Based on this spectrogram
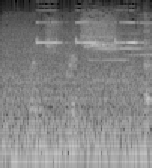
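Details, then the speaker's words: Ship engine room at sea: shaft generator switched to PTH (power take-in, "take me home") mode, running as a motor powered by diesel generators to turn the propeller shaft without the main engine. A thin high beep repeats over the engine rumble. Normal readiness alarm. "the normal. It's normal alarm. It's normal alarm because it's always ready."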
